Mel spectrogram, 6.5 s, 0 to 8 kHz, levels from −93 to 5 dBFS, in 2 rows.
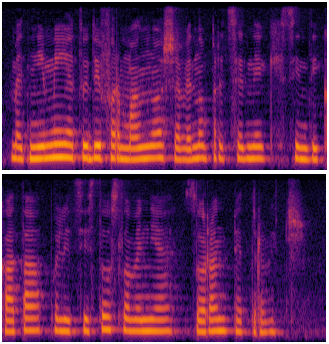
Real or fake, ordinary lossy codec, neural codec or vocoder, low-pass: fake; none; codec, 16 kHz, 8 kbps, FunCodec, trained on Chinese and English, 25 frames a second; 7.2 kHz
